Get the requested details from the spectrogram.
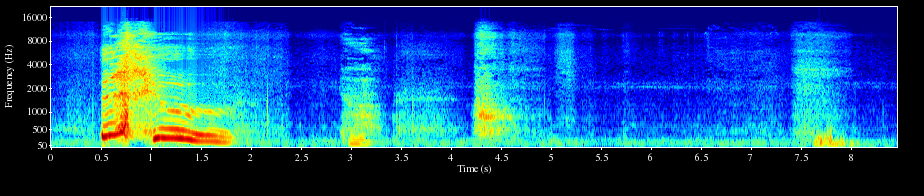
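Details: Person with allergies sneezing repeatedly: a loud voiced sneeze, then smaller sneeze-like bursts and a final low snort-like sneeze; allergic sneezing.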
